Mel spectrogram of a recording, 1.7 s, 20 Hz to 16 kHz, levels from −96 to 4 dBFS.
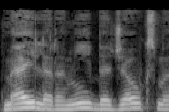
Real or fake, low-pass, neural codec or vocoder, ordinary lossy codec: fake; 14.4 kHz; vocoder, 44.1 kHz, 128 mel bands every 256 samples, BigVGAN v2; MP3, 48 kbps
